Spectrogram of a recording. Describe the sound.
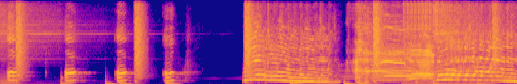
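A person imitates a turkey gobble with a rapid, warbling, throaty rattle, starting with a few short choppy bursts and then breaking into a long, loud, pitch-wavering gobbling call.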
